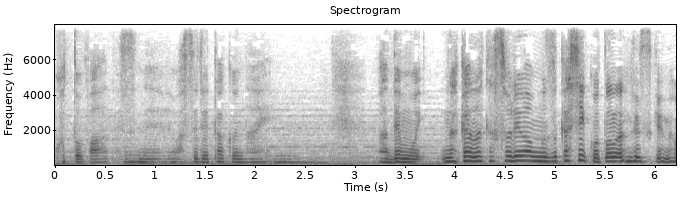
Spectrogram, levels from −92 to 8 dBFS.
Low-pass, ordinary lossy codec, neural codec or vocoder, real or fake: none; none; none; real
